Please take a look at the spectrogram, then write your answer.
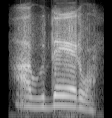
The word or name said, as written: Algudero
